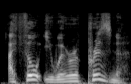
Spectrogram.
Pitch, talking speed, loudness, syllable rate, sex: 135 Hz, 275 wpm, -18 LUFS, 8.0 syllables/s, male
